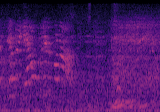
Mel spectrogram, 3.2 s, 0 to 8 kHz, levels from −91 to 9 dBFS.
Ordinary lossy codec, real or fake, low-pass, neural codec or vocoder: none; fake; 7.2 kHz; vocoder, 44.1 kHz, 128 mel bands every 256 samples, BigVGAN v2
